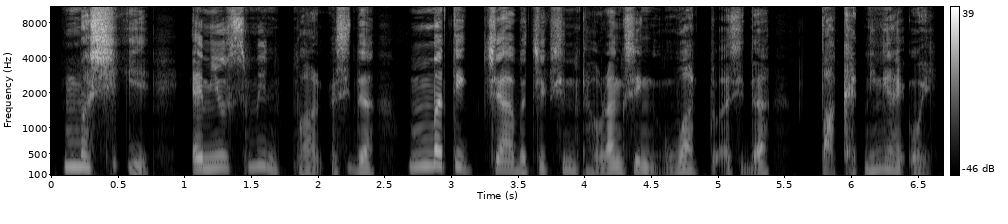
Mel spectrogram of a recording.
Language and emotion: Manipuri, disgusted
